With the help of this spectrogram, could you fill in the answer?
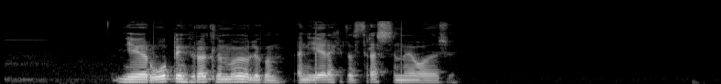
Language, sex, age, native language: Icelandic, male, 30-39, Icelandic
